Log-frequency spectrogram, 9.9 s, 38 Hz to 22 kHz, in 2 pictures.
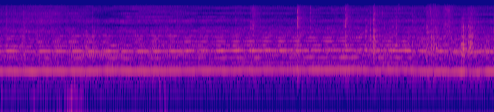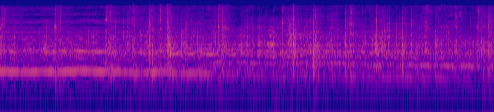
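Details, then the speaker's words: A cheap copycat vertical slow juicer (compared against a Sana 808) is fed carrots one at a time. The motor whine sags in pitch with crunching pops as it slows under load; the blades later stop, with something jammed in the gear. "Uh huh. Notice already we know how this handles stress, it slows down."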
